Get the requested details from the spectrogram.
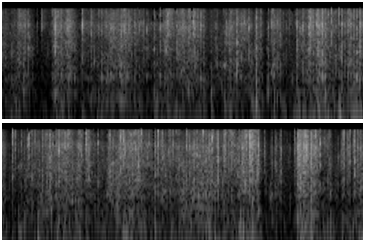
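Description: A large, thin pink tissue paper sheet is held up and rumpled and crinkled by hand. It makes a steady, dense stream of bright, papery crinkles and soft crunches with little low end. The rustling keeps going through the whole clip, with brief dips and swells.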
